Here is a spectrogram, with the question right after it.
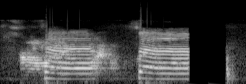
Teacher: इसके अंदर सिफते हम्स है। तो इसमें हवा बाहर निकलती है। एयर फ्लो होता है। और ये सॉफ्ट पढ़ा जाने वाला हर्फ है।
